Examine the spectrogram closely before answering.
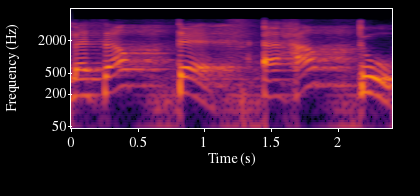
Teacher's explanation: بتبقى صفه الاطباق وتذهب صفه القلقله · Term: ادغام ناقص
